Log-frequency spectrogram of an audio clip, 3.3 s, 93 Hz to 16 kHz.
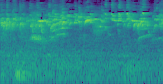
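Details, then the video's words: Canaries, Spanish Timbrado and Gloster, singing in a bird shop on April 9, 2016, a short burst of mixed twitters, rising whistles and trills from several caged birds. "Singing Canaries"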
